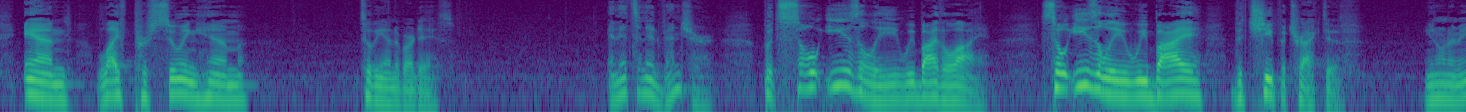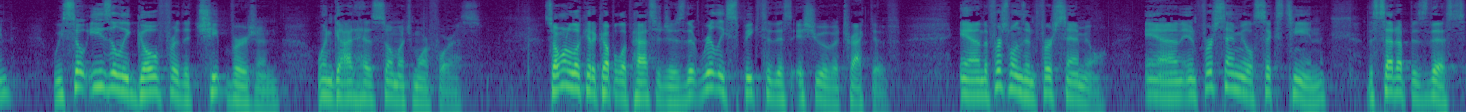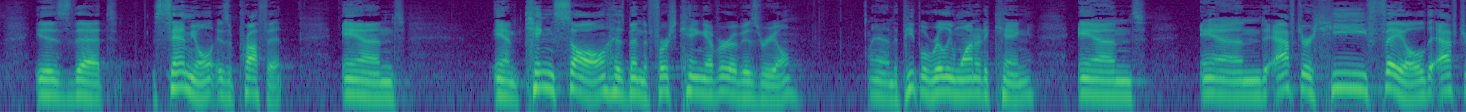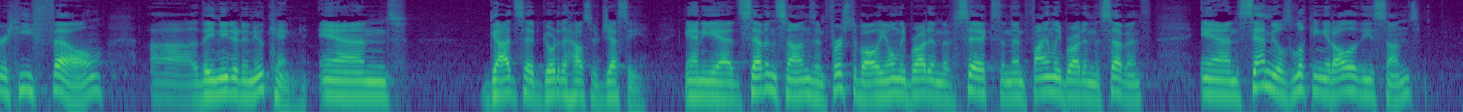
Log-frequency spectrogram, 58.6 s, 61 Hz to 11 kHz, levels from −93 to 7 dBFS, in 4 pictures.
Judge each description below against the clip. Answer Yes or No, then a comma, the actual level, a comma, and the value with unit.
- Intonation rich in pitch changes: No, average, 4.1 semitones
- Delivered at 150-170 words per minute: Yes, average, 165 wpm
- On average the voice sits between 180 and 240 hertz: No, low, 135 Hz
